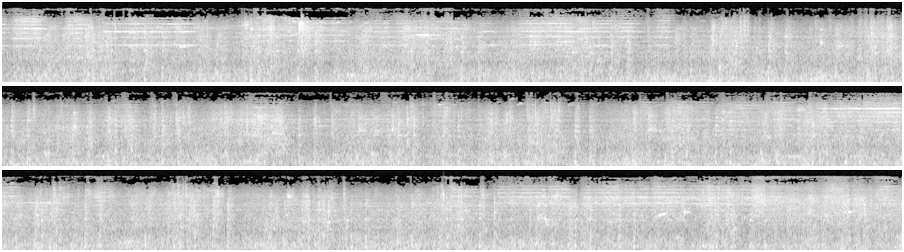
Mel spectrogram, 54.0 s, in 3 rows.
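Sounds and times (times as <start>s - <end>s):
train wheels clattering over joints: 0.2s - 9.8s, 30.5s - 54.0s
high wheel squeal: 1.4s - 3.9s, 33.6s - 37.0s, 48.2s - 50.0s.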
